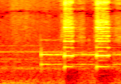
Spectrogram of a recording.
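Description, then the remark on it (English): A clown honks a clown horn twice in quick succession, two short, bright, squeaky toots, with no talking. “The clown honked the horn twice.”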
